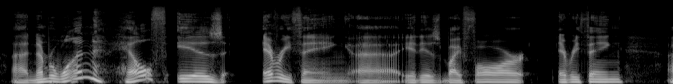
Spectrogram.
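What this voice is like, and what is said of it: Rough, rumbly tired voice. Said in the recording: “my voice sounds a little uh, sketchy... It is 11:30 at night... it may be a little rumbly”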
